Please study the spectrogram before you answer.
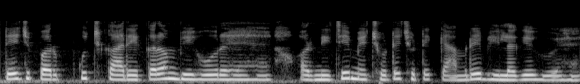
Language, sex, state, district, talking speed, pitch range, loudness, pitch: Hindi, female, Jharkhand, Palamu, 175 wpm, 215-245 Hz, -15 LUFS, 225 Hz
